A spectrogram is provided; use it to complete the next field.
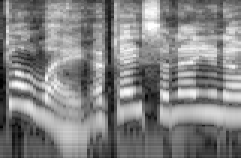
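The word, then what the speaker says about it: Galway: look at that and correct pronunciation of gway done even though this is Herold scotland. comom so it's a Scottish uh thing but you don't want the 30 second recording from Claire where she's like it's pronounced gway goway goway yeah so it's it's pronounced goway okay so now you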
